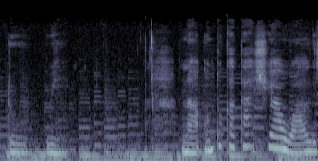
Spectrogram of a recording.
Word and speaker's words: dwi: Kemudian selanjutnya untuk kata dwi. Nah, ini pun sama, bukan da dimatikan kemudian wa diberi ulan i. Nah, ini salah. Yang benar dibacanya adalah duwi. Jadi da diberi bitan u dan wa diberi ulan i, jadinya duwi.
